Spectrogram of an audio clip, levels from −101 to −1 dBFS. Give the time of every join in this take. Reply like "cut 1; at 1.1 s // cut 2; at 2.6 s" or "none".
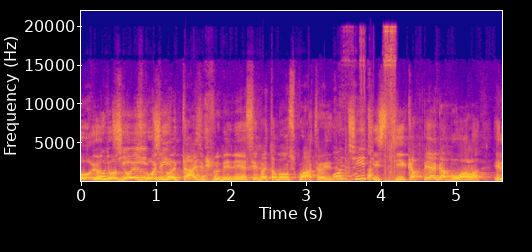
cut 1; at 3.9 s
